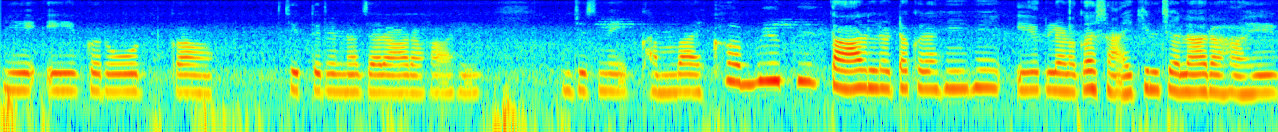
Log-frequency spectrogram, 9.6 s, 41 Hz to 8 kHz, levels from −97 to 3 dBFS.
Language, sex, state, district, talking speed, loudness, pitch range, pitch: Hindi, female, Bihar, Sitamarhi, 150 wpm, -21 LUFS, 200-235 Hz, 215 Hz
